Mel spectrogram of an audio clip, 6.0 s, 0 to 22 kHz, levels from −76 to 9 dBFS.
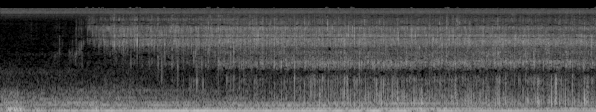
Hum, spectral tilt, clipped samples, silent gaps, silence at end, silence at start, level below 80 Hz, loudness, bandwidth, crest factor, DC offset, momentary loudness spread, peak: none; -3 dB/octave; under 0.1%; none; 0 s; 0 s; -22 dBFS; -19 LUFS; 17 kHz; 18 dB; under 0.1%; 6 LU; 0 dBFS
